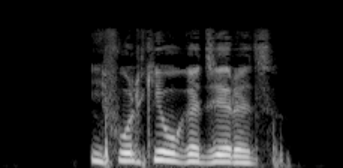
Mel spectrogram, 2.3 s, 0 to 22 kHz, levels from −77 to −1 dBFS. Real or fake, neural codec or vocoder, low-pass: real; none; 10.8 kHz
